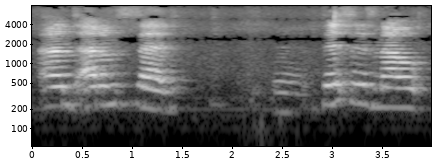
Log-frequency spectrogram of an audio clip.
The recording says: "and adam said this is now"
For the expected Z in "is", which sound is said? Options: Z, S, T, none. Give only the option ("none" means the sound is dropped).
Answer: Z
